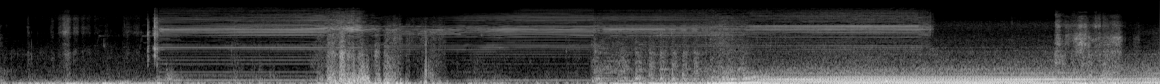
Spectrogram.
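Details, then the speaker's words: 1992 Ford F-150 beater: after a short crank it starts and settles into a loud, raspy, puffing low idle. Exhaust leak: a rusty cheap replacement muffler with no tailpipe dumps just ahead of the rear axle. Owner suspects the rear fuel pump doesn't work. "Starts good, runs good, exhaust leaks, but I'm pretty sure the rear fuel pump does not work."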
